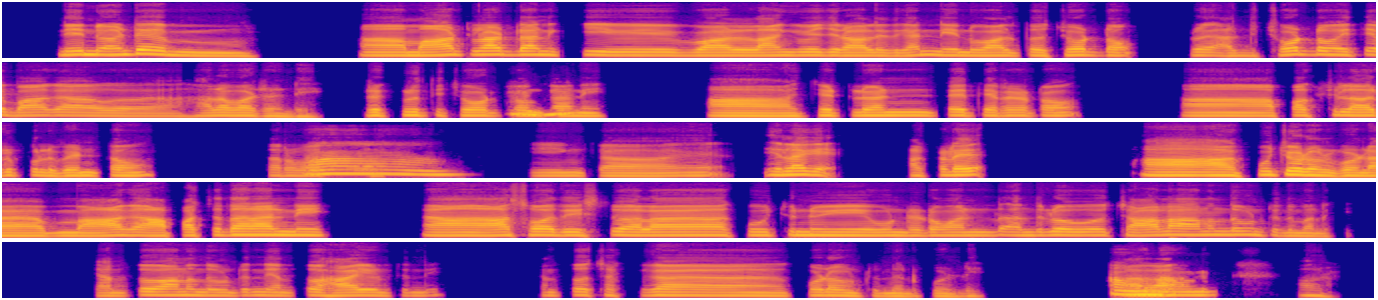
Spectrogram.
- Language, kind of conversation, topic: Telugu, podcast, రోజువారీ పనిలో ఆనందం పొందేందుకు మీరు ఏ చిన్న అలవాట్లు ఎంచుకుంటారు?
- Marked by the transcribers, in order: in English: "లాంగ్వేజ్"; tapping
